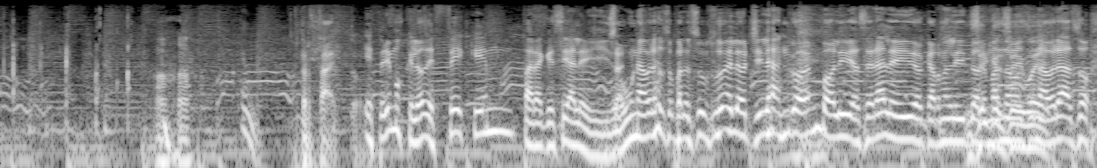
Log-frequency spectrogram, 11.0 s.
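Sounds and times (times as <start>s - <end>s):
person imitating seals chewing: 0.0s - 3.0s
speech: 1.6s - 10.9s.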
